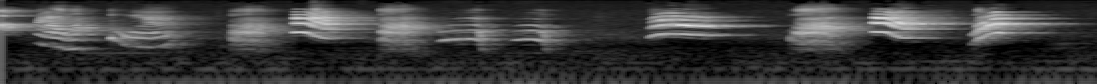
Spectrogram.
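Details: Talking pet parrot, said to speak like a child, producing a string of rapid, high-pitched word-like syllables with sliding, nasal tones, each phrase about half a second long, in a quiet room.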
